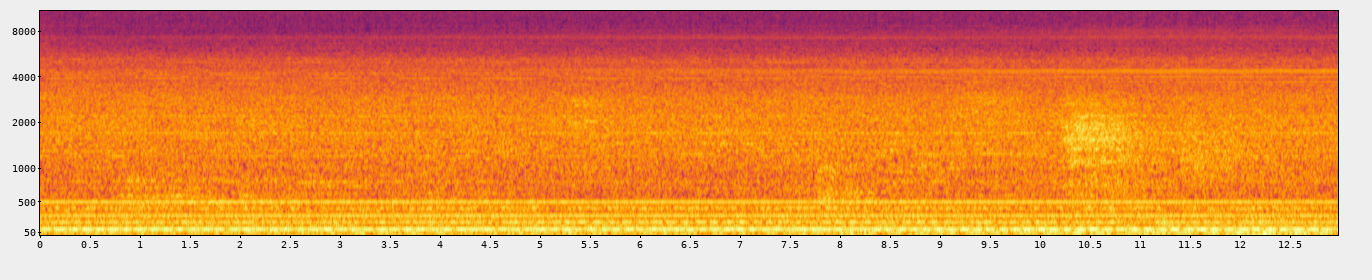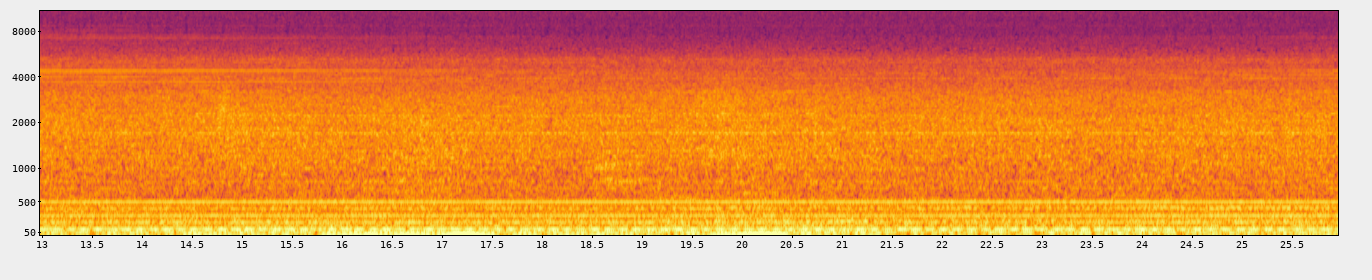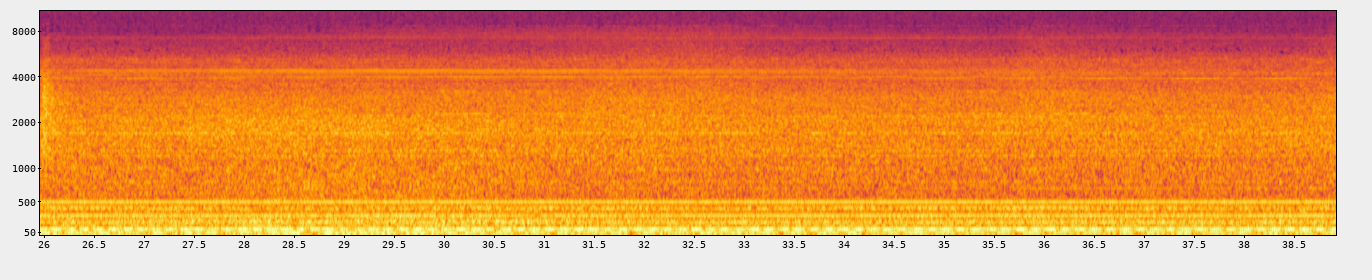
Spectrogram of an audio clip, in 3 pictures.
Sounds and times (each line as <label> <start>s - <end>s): humming of the electricity 20.4s - 38.9s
